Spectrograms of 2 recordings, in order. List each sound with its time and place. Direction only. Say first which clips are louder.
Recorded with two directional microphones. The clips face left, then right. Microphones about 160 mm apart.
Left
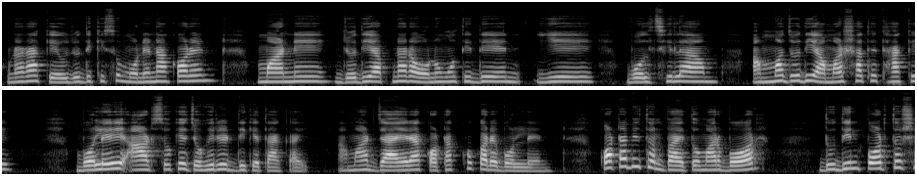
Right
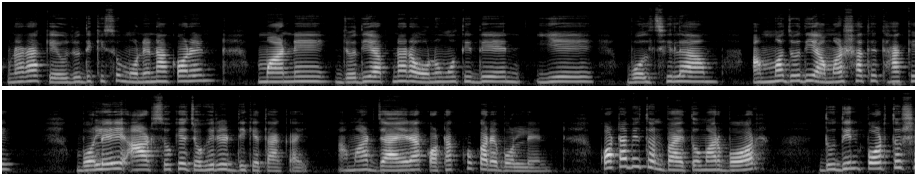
0.0 s speech: left 4 dB; 35° left (ahead or behind)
